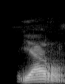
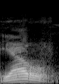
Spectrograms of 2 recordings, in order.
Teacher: Perhatikan ya bunayyaru, di situ ra sukun didahului harokat fathah. Yaru mencucu ya, tebal.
